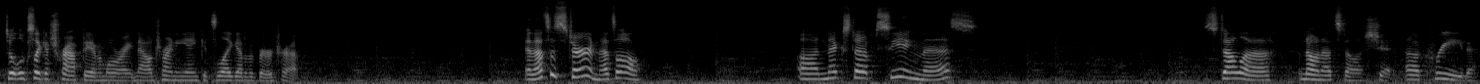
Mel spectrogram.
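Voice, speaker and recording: A woman's voice: mid-range voice, expressive, a little slow, pauses often, a bit bright, soft background music. A woman narrating as game master in a tabletop game, describing the action with lots of restarts and fillers.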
